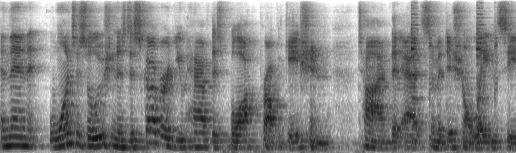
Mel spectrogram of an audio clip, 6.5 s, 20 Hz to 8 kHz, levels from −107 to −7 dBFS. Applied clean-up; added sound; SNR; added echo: none; Guitar; 7 dB; reverberation time 0.4 s.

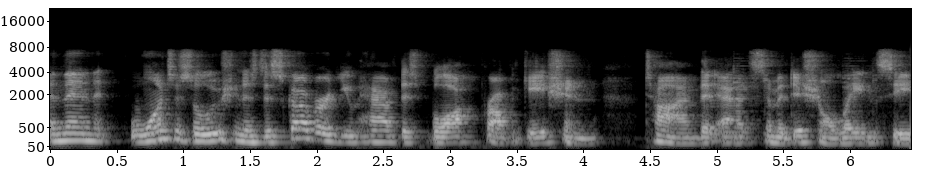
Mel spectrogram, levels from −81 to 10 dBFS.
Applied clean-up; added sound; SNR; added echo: neural mask model DeepFilterNet 3.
